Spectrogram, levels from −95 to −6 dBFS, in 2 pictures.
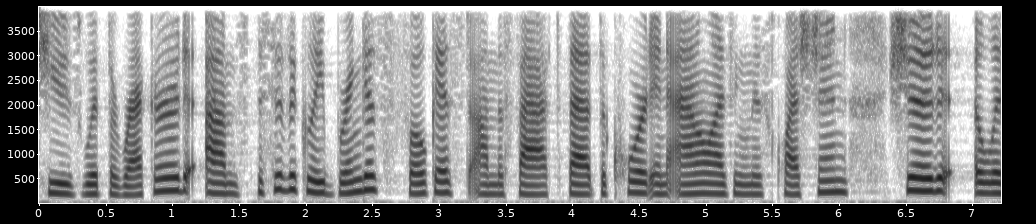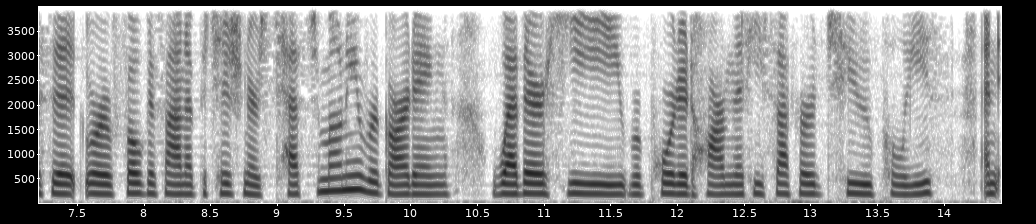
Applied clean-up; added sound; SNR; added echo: neural separator model SepFormer WHAM!.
